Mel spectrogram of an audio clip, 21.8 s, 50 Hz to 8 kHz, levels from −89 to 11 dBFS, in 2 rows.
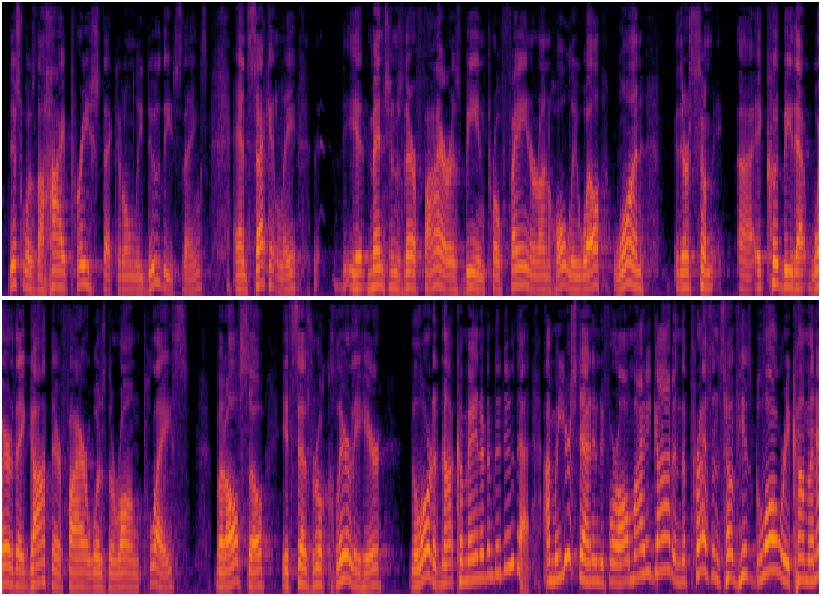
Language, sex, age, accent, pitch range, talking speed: English, male, 50-69, American, 150-220 Hz, 195 wpm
